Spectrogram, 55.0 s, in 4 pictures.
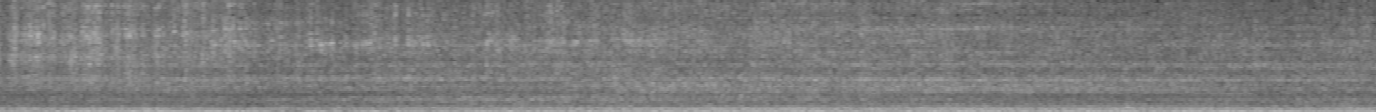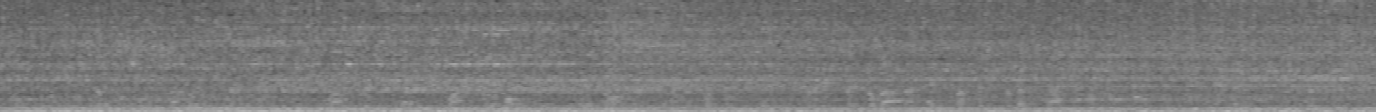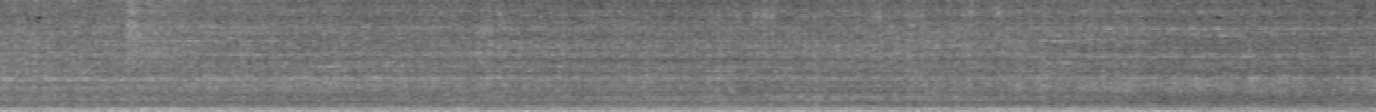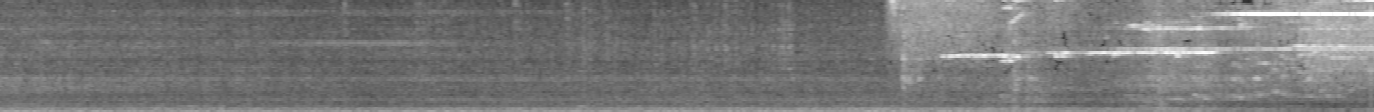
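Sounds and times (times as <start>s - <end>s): train wheels rumbling: 0.0s - 55.0s
wheels squealing: 50.3s - 55.0s.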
